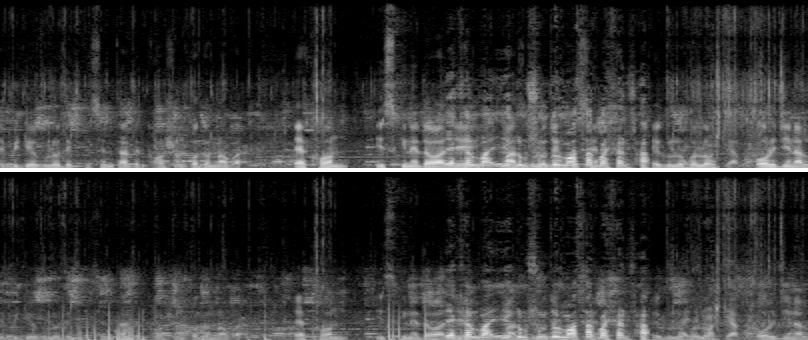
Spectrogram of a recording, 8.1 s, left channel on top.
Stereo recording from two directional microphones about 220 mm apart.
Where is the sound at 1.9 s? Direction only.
35° left (ahead or behind).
